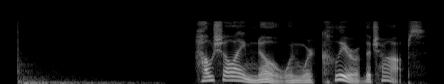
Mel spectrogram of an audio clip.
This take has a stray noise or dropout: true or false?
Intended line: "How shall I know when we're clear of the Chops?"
true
